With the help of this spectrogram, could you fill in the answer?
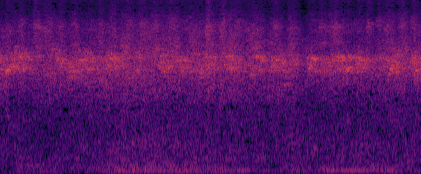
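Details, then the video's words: Budgerigars kept together in a group aviary, clashing with each other; dense continuous high chattering and warbling from many birds, a steady buzzy wall of sound without pauses. "اشتباك حقيقي بين طيور البادجي"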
